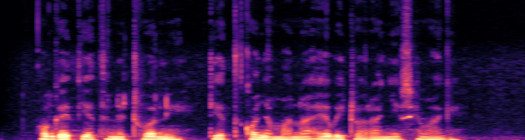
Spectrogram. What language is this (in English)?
Luo (Kenya and Tanzania)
